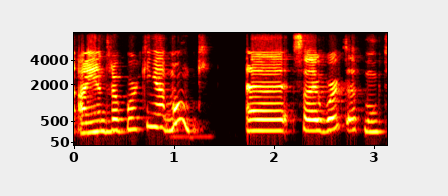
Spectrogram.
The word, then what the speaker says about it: Munch: do you pronounce monk that's how you pronounce it monk so an advert monk it's it's a lot of fun because many people say munch which is not the case but also Norway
